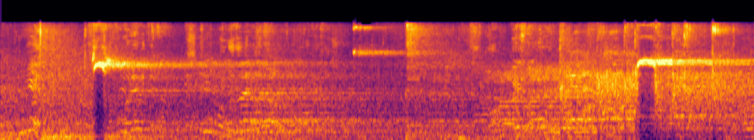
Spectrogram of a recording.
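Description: Sneakers squeak sharply on a wooden court.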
